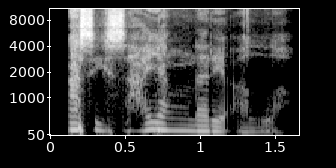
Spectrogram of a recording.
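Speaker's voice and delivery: slow, softened stress on "kasih sayang dari Allah"; gentle breath emphasis. Shown as a demonstration. Ustadz showing gentle emphasis, "kasih sayang dari Allah" slow and soft. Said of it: "kata yang halus hanya dengan nafas".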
